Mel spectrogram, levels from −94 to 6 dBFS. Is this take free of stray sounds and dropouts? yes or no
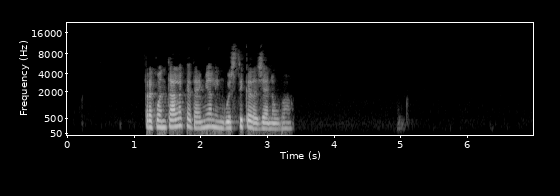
yes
